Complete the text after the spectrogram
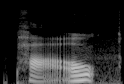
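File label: "pao3", pinyin, south, female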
